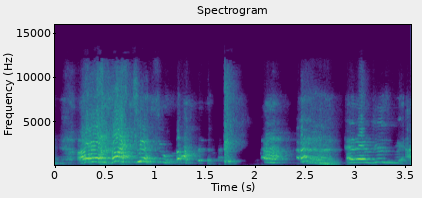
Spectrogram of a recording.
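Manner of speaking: laughing through the words, high and loud. Real, not acted. Recovering addict laughing about her wild past. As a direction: break into real laughter mid-confession.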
